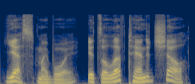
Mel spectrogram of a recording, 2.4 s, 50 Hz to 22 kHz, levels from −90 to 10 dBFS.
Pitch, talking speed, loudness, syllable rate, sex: 135 Hz, 170 wpm, -18 LUFS, 4.3 syllables/s, male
